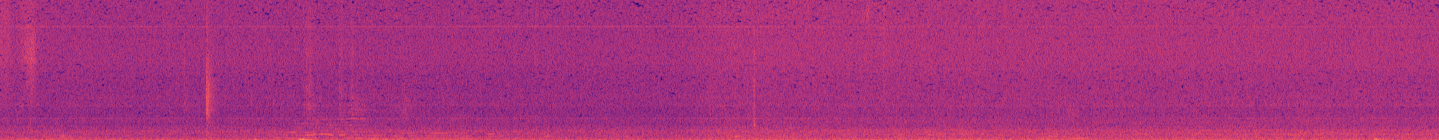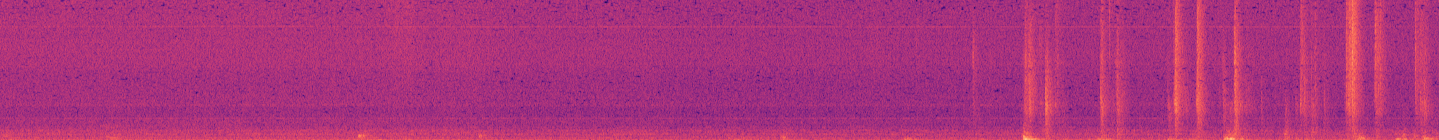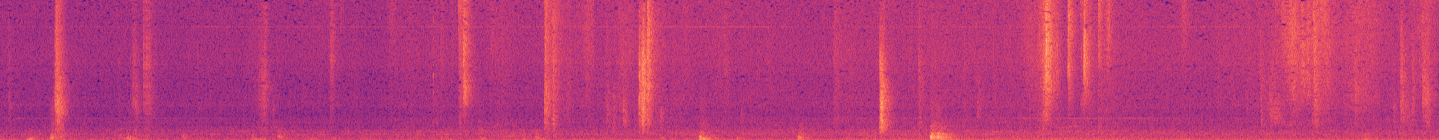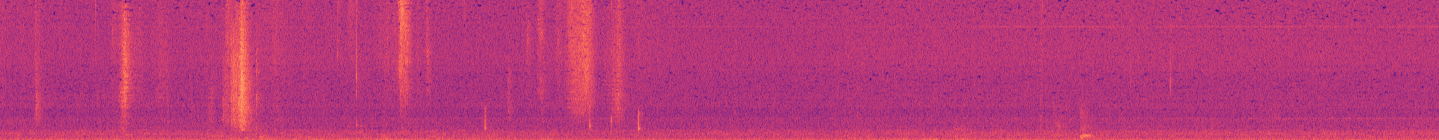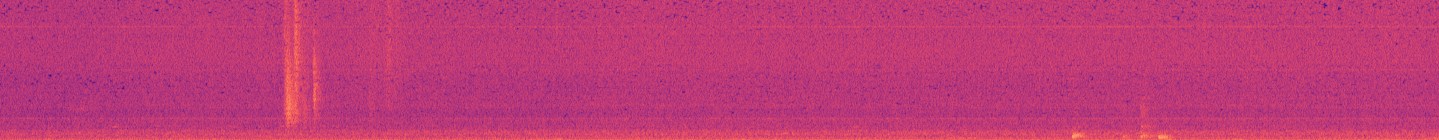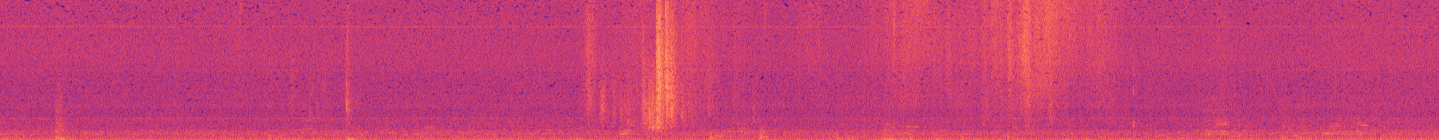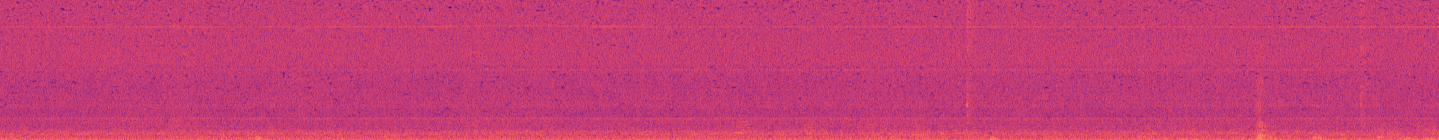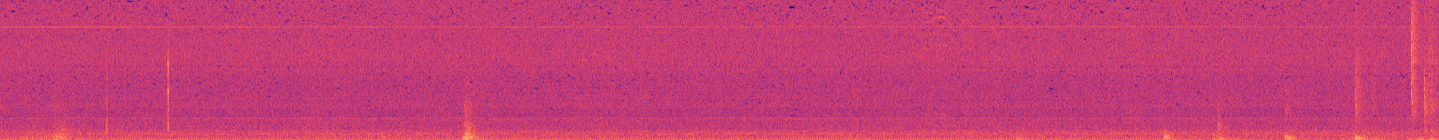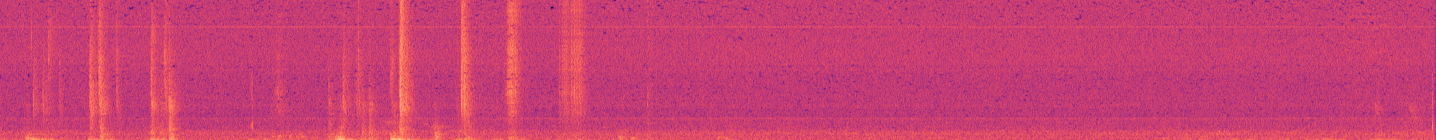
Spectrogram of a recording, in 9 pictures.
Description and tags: Indoor ambience at my house
homemade, indoor, field-recording, ambience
